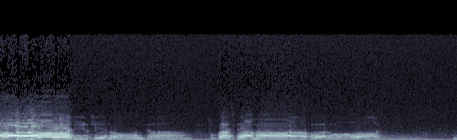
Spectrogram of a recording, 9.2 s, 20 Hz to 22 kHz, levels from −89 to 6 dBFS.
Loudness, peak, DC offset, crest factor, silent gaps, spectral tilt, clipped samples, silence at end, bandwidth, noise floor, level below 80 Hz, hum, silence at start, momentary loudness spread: -16 LUFS; -4 dBFS; under 0.1%; 14 dB; none; -7 dB/octave; under 0.1%; 0 s; 6 kHz; -40 dBFS; -38 dBFS; none; 0 s; 22 LU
